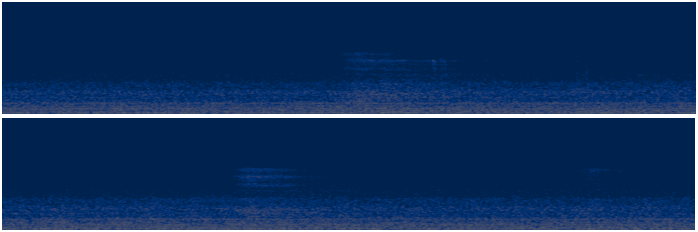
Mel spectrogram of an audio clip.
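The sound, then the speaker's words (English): A person taking slow breaths, a few soft, widely spaced breath sounds rising faintly above a steady low background hum, with no talking. “And I take a few breaths”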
